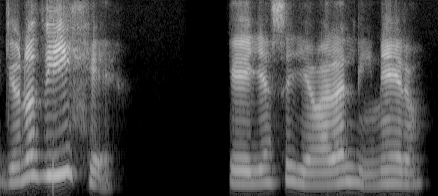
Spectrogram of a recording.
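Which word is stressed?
dije. The word 'dije' carries the main stress. The speaker said or did something else. "Es que tal vez pues dije otra cosa o hice otra cosa"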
